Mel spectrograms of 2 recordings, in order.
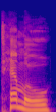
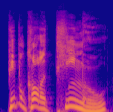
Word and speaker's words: Temu: If you got Temu, which that's the way you pronounce it, but people call it Temu, but the commercial says Temu.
